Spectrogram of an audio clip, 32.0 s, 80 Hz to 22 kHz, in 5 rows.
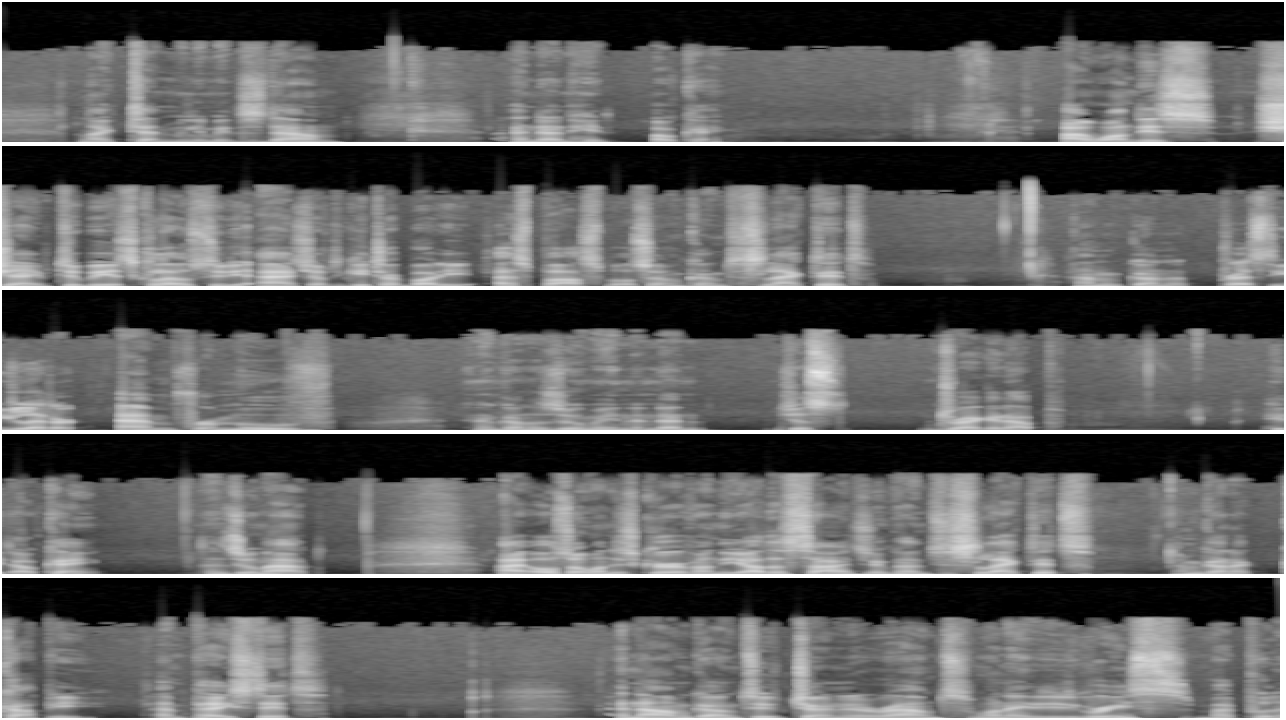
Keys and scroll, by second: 13.2 m.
